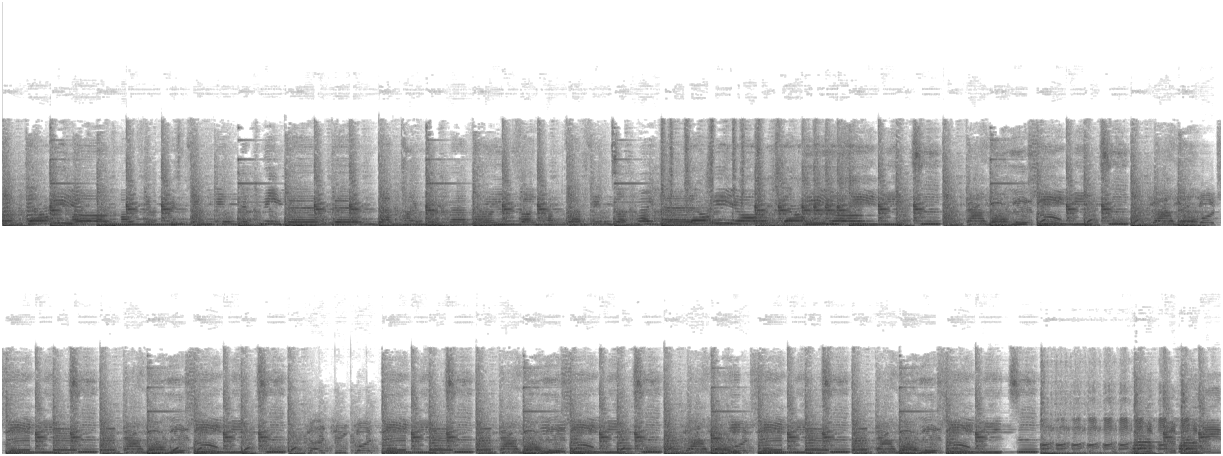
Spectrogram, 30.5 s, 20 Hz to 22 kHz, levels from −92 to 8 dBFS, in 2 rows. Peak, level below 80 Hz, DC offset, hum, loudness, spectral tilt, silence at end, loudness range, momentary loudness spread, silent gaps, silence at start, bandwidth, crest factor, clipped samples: -2 dBFS; -22 dBFS; under 0.1%; none; -18 LUFS; -4.5 dB/octave; 0 s; 2 LU; 4 LU; none; 0 s; 11 kHz; 16 dB; under 0.1%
